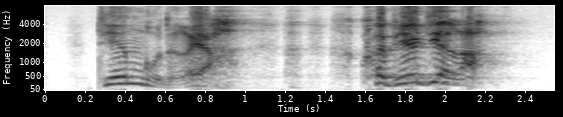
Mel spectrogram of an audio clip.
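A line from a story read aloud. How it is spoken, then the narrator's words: Loud shout. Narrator (Chinese): 大声地朝队伍里的人喊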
